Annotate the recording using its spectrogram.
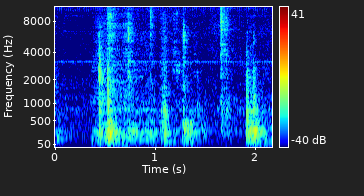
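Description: Window regulator rail and cables knocking and rattling against the inside of a BMW E46 car door as they are handled and fitted by hand: a few irregular clicks and knocks, starting about half a second in.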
